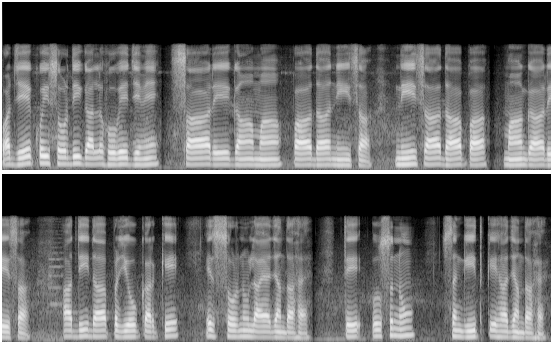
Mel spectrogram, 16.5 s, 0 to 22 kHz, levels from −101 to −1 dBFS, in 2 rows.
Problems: continuous background conversations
